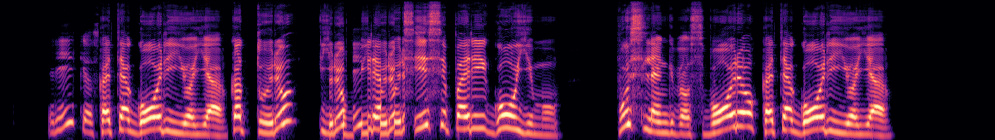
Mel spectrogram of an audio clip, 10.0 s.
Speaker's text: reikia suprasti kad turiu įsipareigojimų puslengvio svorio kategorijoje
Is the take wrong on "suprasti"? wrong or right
wrong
